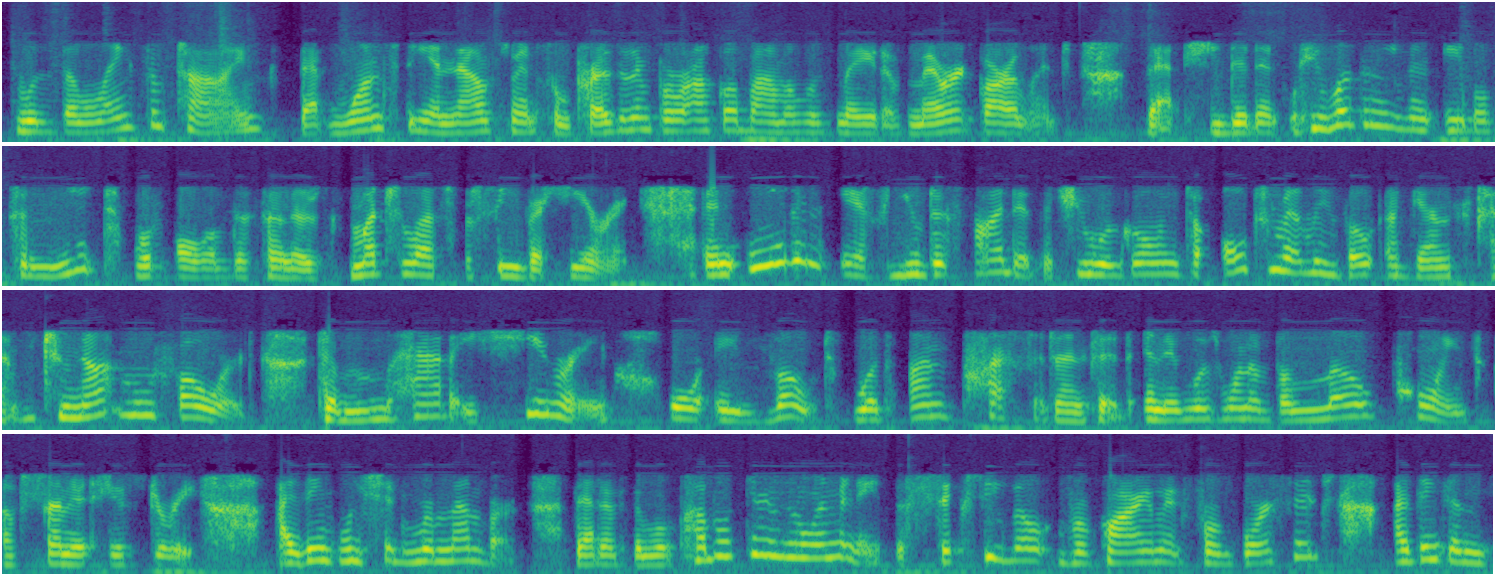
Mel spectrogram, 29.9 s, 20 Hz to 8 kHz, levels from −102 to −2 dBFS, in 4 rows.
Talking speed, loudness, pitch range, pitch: 190 wpm, -19 LUFS, 160-220 Hz, 185 Hz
